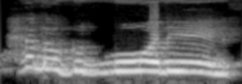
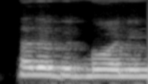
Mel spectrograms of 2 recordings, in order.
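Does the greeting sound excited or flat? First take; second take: excited; flat. First: The greeting is said in a happy, excited tone. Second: The greeting is said in a flat, ordinary tone. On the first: The caller is genuinely welcome and valued. The speaker calls it right. "It's different from" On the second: The caller is merely being processed routinely. The speaker calls it wrong. "just normal"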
